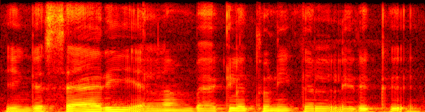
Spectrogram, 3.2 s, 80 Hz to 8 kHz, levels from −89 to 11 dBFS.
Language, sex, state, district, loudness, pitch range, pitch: Tamil, male, Tamil Nadu, Kanyakumari, -17 LUFS, 115-125 Hz, 120 Hz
